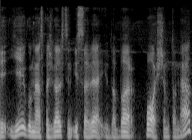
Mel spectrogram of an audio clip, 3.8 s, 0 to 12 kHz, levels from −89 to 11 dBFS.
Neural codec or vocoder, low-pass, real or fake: none; 9.9 kHz; real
